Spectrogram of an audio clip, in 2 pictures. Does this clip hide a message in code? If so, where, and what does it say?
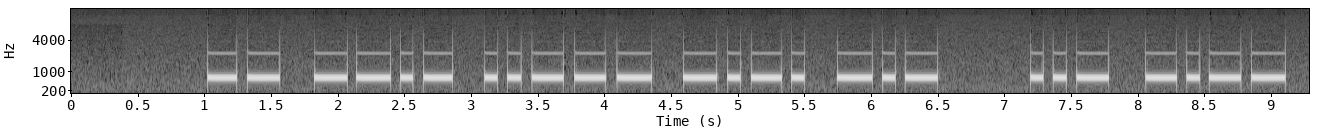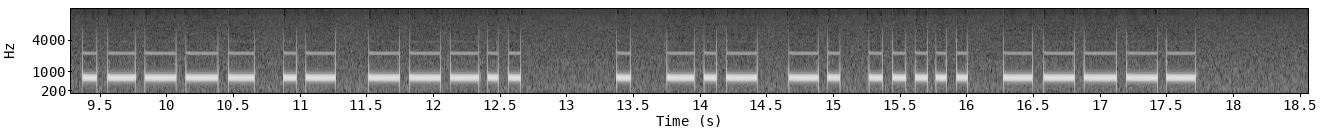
Yes: Morse code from 1.0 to 17.8 s, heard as a keyed tone, hand-sent with a straight key, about 14 wpm, 750 Hz. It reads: MQ2CK UY1A8 EKN50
